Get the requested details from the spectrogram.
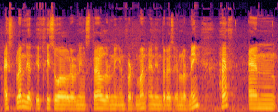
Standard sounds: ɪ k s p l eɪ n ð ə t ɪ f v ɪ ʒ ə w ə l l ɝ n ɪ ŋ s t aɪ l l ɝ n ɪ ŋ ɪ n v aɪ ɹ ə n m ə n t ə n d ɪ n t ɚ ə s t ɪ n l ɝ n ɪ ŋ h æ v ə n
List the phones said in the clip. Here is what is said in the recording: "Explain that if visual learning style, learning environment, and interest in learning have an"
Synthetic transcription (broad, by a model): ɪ k s p l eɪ n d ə t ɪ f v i s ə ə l l ɝ n ɪ ŋ s t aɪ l l ɝ n ɪ ŋ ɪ n f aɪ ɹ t m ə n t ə n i n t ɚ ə s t ɪ n l ɝ n ɪ ŋ h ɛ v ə n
